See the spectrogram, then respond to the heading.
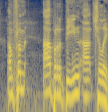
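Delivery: put-on Glaswegian accent. Asked to say it again, the speaker is doing a Glaswegian accent. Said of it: "That's a Glaswegian accent I'm doing".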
